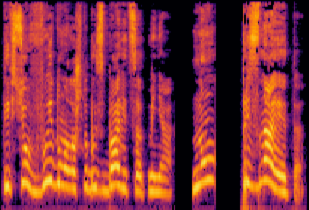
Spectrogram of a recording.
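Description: A woman's voice: high-pitched, lively intonation, moderate pace, dry recording, studio quality, pitched above the performer's own voice. A woman voicing a jealous, spiteful young woman who taunts and sneers, in a read-aloud story.

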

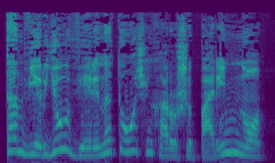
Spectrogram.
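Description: A woman's voice: expressive, fairly quick, no room sound, clean studio sound, natural voice. A woman reading an audiobook, voicing a distraught middle-aged mother who flares up and cries out. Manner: shrill, flaring up.

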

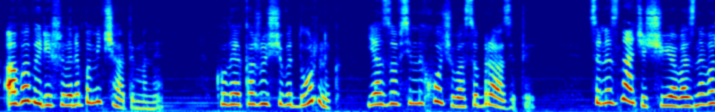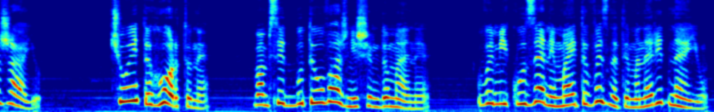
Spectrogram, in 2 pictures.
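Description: A woman's voice: high voice, lively intonation, brisk, voice pushed up. A woman reading an audiobook and voicing a proud, emotional young woman who pleads with her cousin, insistent and close to tears. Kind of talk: audiobook character voice. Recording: faint music behind the reading.

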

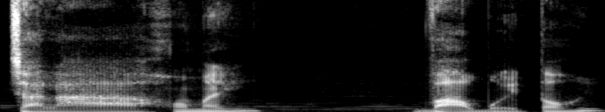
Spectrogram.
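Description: A man narrating a horror story in a dramatic, expressive way, recorded on a close mic. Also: a bass voice, unhurried, soft background music.

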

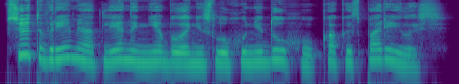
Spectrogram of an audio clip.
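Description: A woman telling a story in the first person, narrating an audiobook in an even storytelling manner. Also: mid-range voice, quick pace.

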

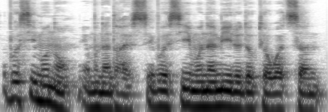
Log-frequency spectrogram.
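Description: Man doing calm clipped detective, low mellow husky voice. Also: a little fast, natural voice. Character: cool, composed gentleman detective. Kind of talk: audiobook character reading.

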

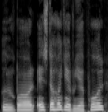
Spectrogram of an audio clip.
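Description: Fairy tale audiobook narrator, woman, low mellow voice, dry close sound. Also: clean tone, dry recording. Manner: measured, dramatic storytelling.

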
